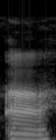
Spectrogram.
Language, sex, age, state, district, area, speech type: Telugu, male, 18-30, Andhra Pradesh, Bapatla, urban, spontaneous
